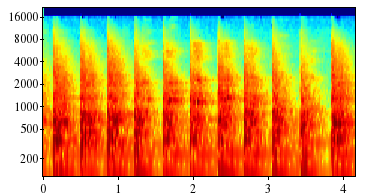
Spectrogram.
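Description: A small toy drum beaten with a stick in a steady, even beat of about two and a half strikes a second, each hit leaving a low ring.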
